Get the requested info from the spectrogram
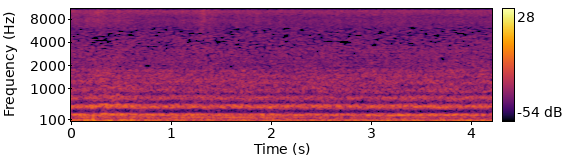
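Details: Honeybees feeding together on ultra bee pollen from a large blue feeder, heard as an unbroken low drone, rich and steady, without pauses across the short stretch.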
